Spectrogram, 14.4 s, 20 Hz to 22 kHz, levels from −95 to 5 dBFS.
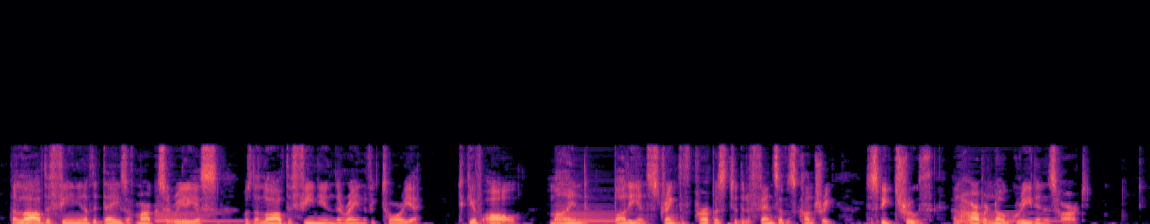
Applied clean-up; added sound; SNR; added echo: classical method Wiener filter.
